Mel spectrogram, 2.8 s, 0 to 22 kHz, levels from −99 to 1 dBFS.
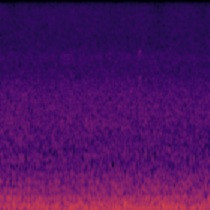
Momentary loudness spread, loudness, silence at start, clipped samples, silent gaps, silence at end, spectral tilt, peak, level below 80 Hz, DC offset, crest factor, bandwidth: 1 LU; -49 LUFS; 0 s; under 0.1%; none; 0 s; -5 dB/octave; -36 dBFS; -52 dBFS; under 0.1%; 12 dB; over 20 kHz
